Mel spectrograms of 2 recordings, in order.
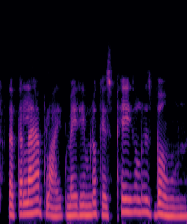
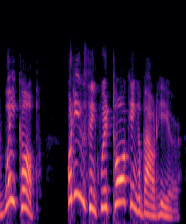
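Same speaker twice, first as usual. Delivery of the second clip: high, loud, angry outburst; angry retort; 8 semitones higher, 8 dB louder than usual. Acted. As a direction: snap at him, suddenly furious. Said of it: "Unexpectedly angry, she retorted".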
